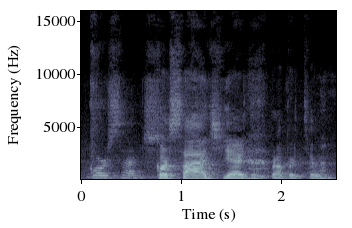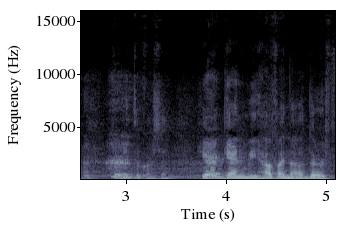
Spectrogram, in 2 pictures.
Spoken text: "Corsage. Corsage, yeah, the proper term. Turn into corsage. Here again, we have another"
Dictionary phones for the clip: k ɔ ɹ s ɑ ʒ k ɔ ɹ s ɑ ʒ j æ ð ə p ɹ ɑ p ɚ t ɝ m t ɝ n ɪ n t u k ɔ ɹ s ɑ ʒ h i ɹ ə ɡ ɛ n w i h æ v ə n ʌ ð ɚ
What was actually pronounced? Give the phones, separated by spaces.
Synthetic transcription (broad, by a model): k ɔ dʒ k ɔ ɹ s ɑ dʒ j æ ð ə p ɹ ɑ p ɚ t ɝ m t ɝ ɪ n t u k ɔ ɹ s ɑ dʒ h i ɹ ə ɡ ɛ n w i h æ v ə n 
